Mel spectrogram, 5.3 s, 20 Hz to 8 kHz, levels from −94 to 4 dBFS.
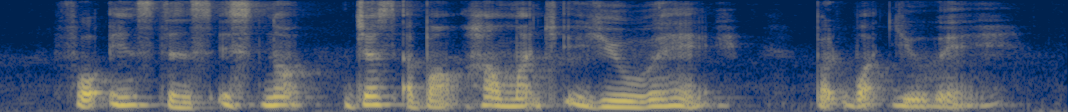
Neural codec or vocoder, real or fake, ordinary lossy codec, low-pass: none; real; none; none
